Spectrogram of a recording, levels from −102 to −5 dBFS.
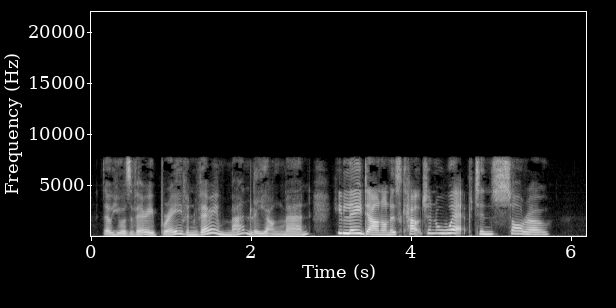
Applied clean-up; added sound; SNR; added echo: none; none; none; none.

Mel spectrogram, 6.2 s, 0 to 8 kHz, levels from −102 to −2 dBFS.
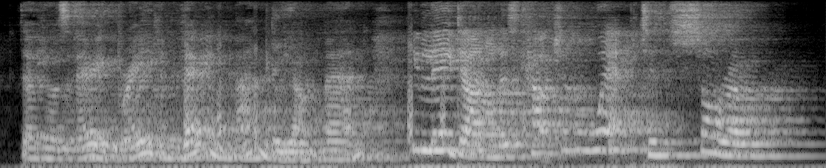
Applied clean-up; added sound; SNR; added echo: none; Chicken, rooster; 16 dB; reverberation time 1.2 s.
